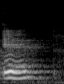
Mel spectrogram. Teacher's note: Para la vocal E, su altura es media, la posición de la lengua es anterior y de igual manera no existe el redondeamiento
